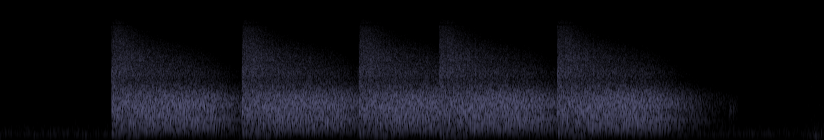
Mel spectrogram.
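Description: Five handgun shots at uneven intervals, each followed by a long ringing echo that runs into the next; the last dies away about seven seconds in.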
